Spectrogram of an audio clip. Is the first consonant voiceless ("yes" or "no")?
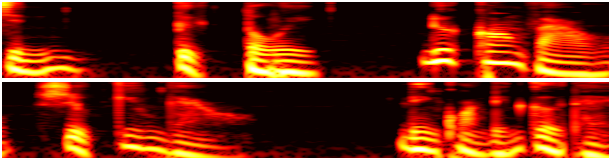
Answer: yes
